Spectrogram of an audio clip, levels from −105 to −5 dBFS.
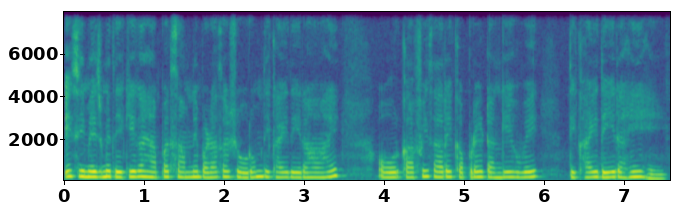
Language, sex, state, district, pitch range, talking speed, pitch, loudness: Hindi, female, Rajasthan, Jaipur, 230-255 Hz, 190 wpm, 245 Hz, -16 LUFS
